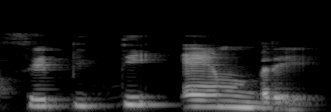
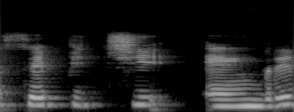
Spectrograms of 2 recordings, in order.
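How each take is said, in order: First: Very slow "septiembre" with a clean t and p; clean Spanish t. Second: "septiembre" with a Portuguese tch before i; wrong tch sound. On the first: Teacher models the correct t slowly. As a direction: stretch "septiembre", tongue at the teeth. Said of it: "fica entre os dentes". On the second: Teacher shows students the sound to avoid. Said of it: "o T aqui não é septiembre". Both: Shown as a demonstration.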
